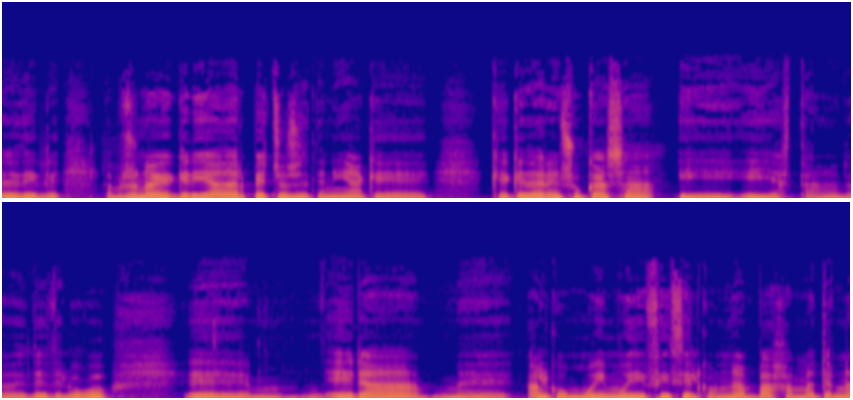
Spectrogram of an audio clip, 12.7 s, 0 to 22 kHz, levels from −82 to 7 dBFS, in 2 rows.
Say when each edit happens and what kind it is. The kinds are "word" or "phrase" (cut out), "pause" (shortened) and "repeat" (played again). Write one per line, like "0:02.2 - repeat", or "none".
none

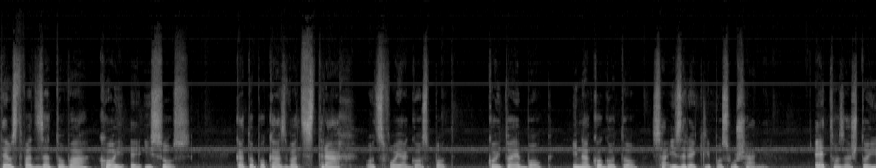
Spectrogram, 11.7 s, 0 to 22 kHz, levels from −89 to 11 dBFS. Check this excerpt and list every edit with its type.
none

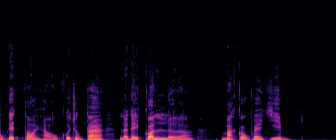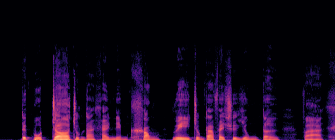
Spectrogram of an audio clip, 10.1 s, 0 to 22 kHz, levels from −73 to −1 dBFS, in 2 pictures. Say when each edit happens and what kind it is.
0:03.5 - phrase
0:07.5 - pause
0:08.9 - word

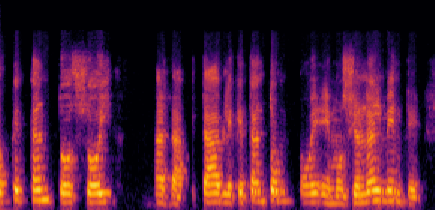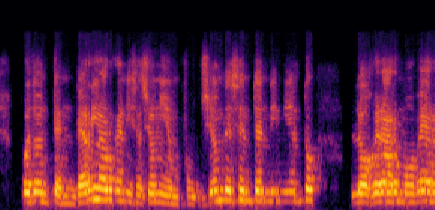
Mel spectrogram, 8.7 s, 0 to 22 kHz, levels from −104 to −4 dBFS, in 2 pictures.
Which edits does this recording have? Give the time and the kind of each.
none

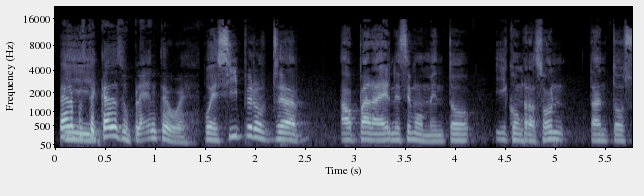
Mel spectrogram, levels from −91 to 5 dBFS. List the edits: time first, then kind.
0:01.4 - pause
0:03.3 - phrase
0:04.3 - pause
0:04.7 - word

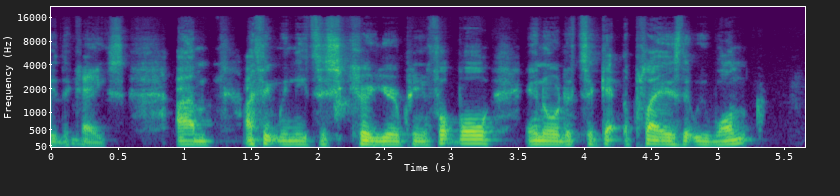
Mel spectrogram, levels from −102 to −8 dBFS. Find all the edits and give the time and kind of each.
none

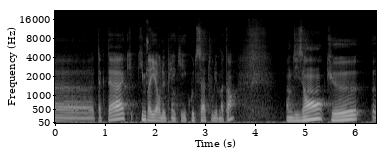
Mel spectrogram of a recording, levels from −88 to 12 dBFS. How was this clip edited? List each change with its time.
0:01.0 - word
0:01.8 - word
0:02.3 - word
0:04.6 - word

